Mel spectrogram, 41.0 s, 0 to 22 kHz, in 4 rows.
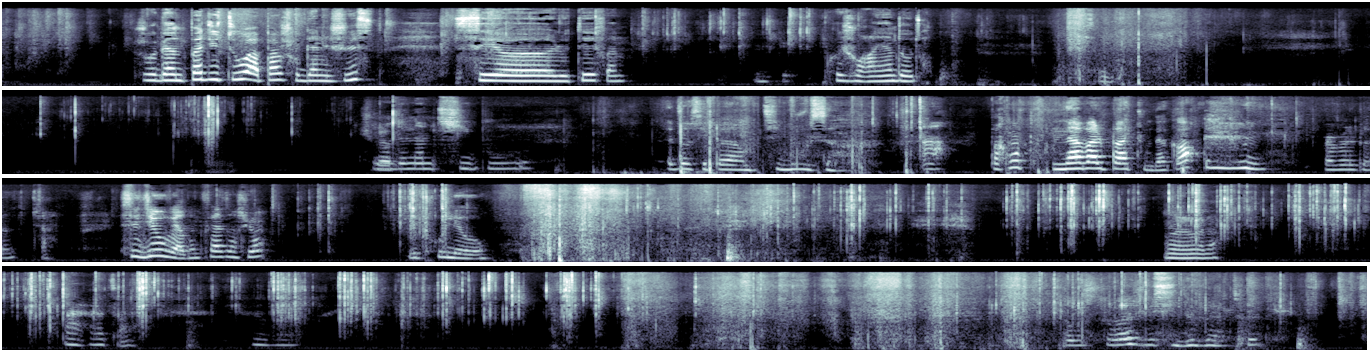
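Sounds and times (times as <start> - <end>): plastic candy bag crinkling: 0.0 - 6.9, 9.8 - 13.2, 22.4 - 41.0.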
